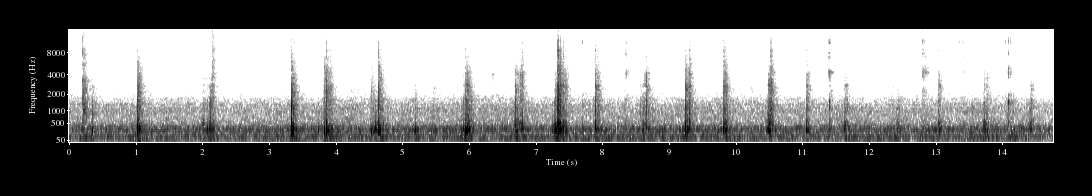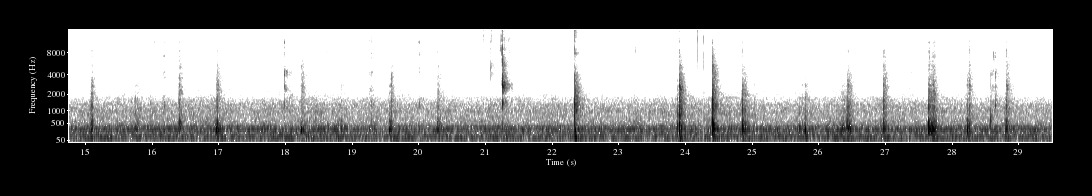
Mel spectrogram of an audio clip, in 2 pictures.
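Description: Belgorod edible chalk being bitten and chewed: an irregular string of sharp crunches and clicks, about one or two a second, thicker and louder in the first ten seconds, over a steady low hum.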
